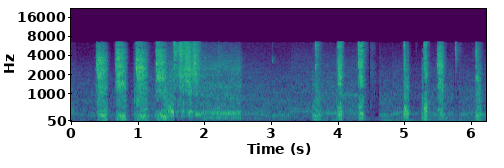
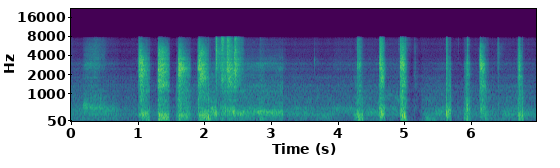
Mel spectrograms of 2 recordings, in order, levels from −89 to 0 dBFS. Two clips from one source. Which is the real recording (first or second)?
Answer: first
